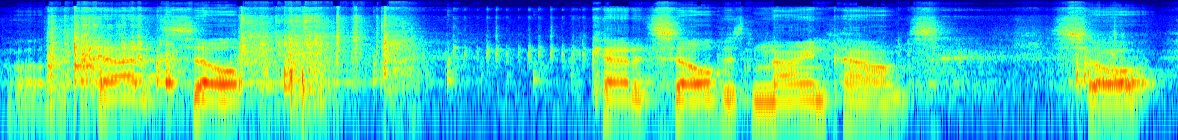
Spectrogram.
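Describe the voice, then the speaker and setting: A hobbyist motorcycle owner demonstrates swapping his own exhaust, giving plain-spoken, slangy how-to commentary. His medium-pitched voice is slow with fairly even intonation, and there is background noise.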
